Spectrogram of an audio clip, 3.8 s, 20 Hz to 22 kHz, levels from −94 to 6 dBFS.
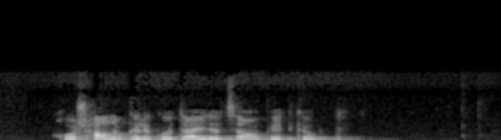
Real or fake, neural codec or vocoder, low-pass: real; none; 10.8 kHz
